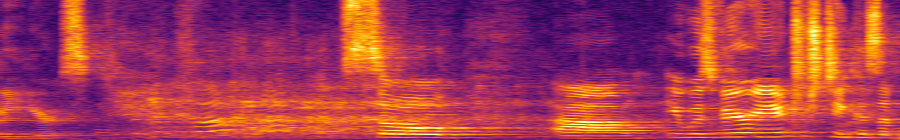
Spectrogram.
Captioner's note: laughter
